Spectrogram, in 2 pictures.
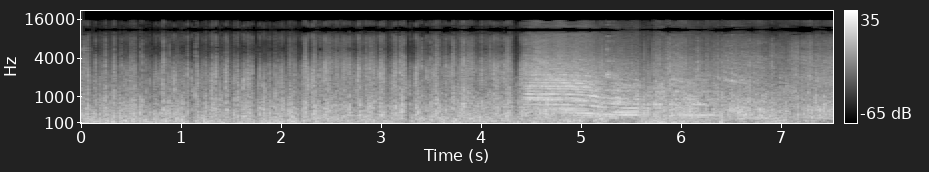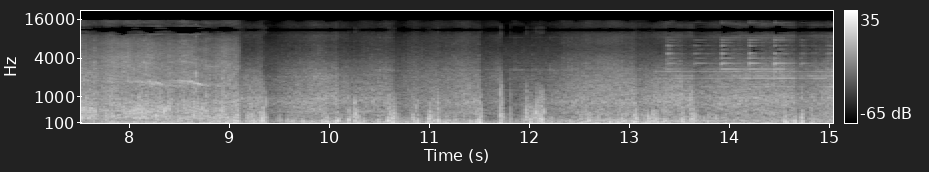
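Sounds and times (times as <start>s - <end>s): train coaches rumbling past: 0.0s - 15.0s
train horn: 4.4s - 6.6s.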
